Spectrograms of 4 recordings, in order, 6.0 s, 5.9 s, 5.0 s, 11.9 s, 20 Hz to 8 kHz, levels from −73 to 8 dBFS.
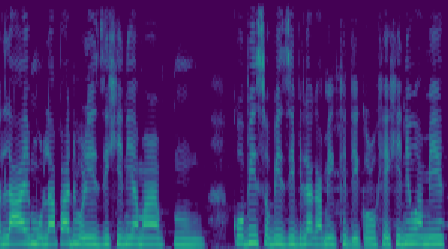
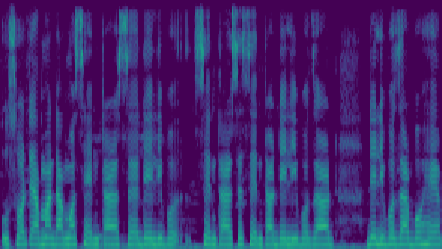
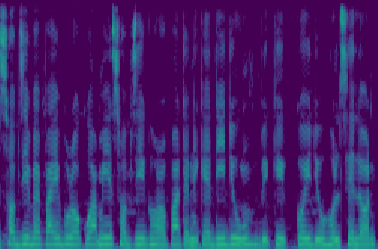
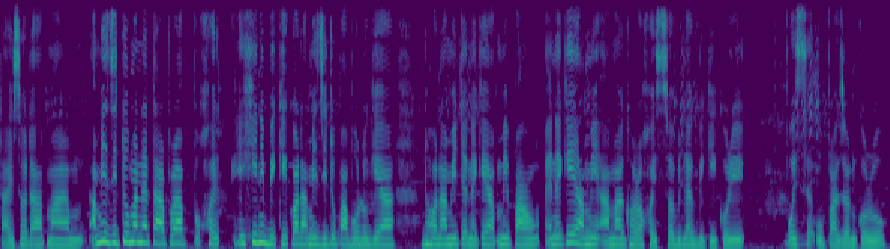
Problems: constant background noise, background conversations at intervals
